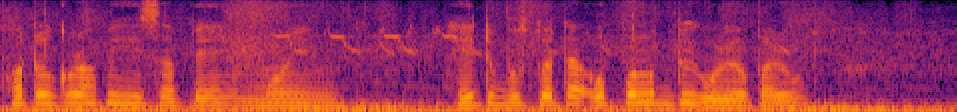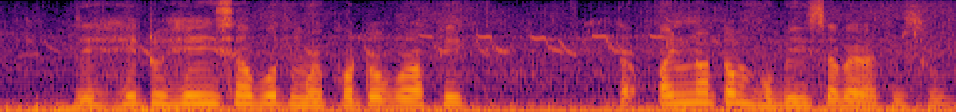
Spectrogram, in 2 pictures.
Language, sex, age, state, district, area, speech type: Assamese, male, 18-30, Assam, Barpeta, rural, spontaneous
